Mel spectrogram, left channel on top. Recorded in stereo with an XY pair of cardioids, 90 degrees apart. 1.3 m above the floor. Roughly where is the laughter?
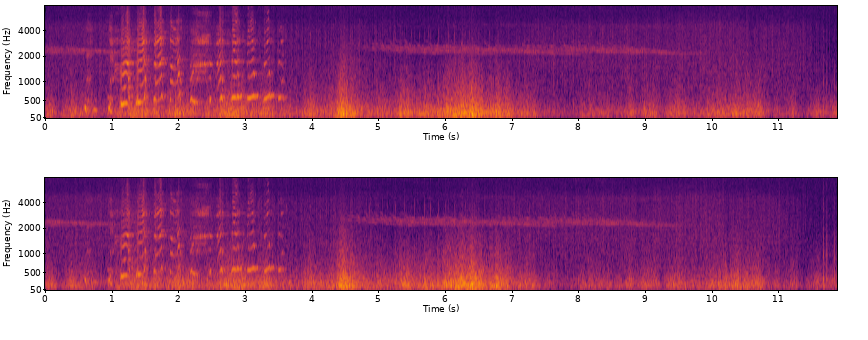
Ahead left.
